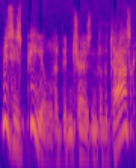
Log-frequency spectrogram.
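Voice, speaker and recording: A man acting as the narrator of a spy radio serial, telling the story in a measured, dramatic way. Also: on the low side, huge pitch swings, husky, full character voice. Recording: dull, noisy old radio recording.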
